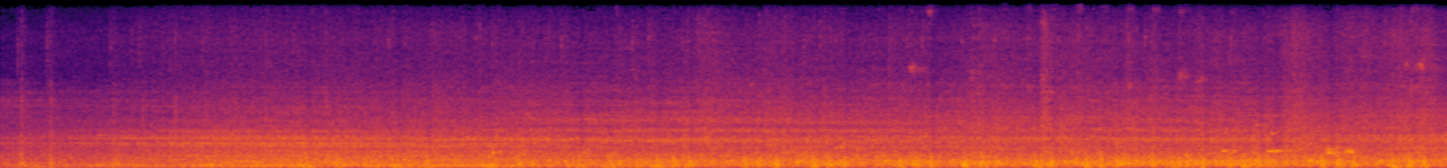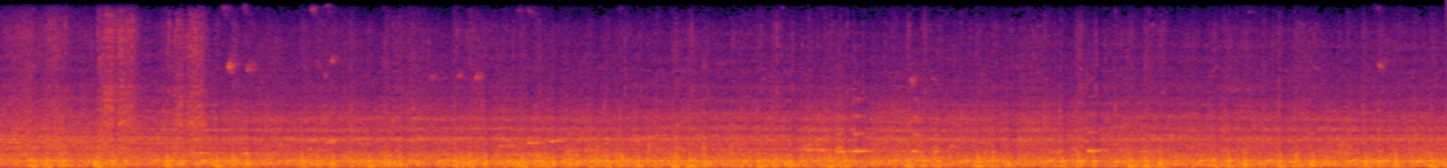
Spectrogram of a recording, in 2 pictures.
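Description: Freight train of flat wagons passing close behind a DB Cargo Siemens Vectron electric locomotive: a steady rumble with the clickety-clack of wheels over rail joints. It grows louder over the first couple of seconds as the locomotive comes alongside, then holds steady as the wagons roll by.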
